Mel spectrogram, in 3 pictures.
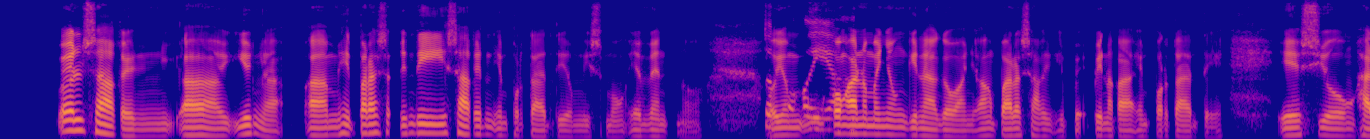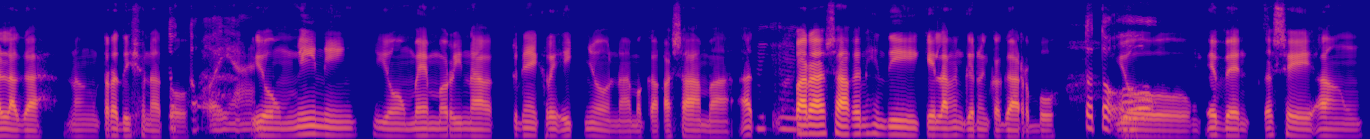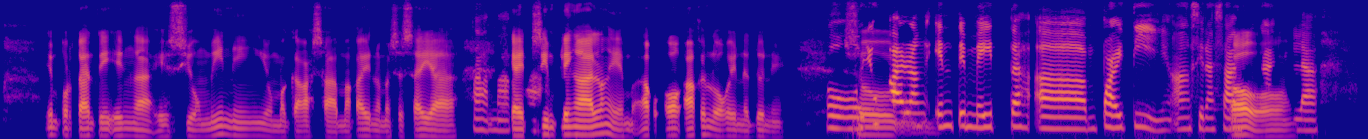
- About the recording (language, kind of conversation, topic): Filipino, unstructured, Ano ang paborito mong tradisyon kasama ang pamilya?
- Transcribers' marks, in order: none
